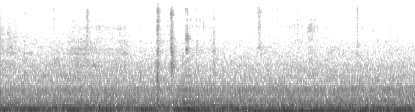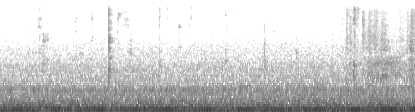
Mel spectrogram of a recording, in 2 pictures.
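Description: Steady low hum of a car idling, heard from inside the cabin, with scattered small clicks and smacks of chewing.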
